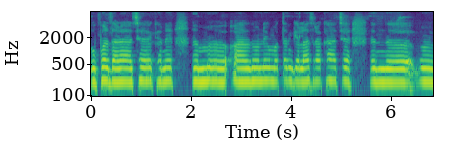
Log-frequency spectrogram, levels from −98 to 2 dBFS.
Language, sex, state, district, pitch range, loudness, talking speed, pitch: Bengali, female, West Bengal, Purulia, 200-210 Hz, -15 LUFS, 165 wpm, 205 Hz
